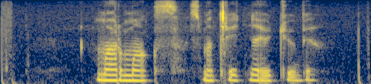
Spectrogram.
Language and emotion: Russian, neutral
